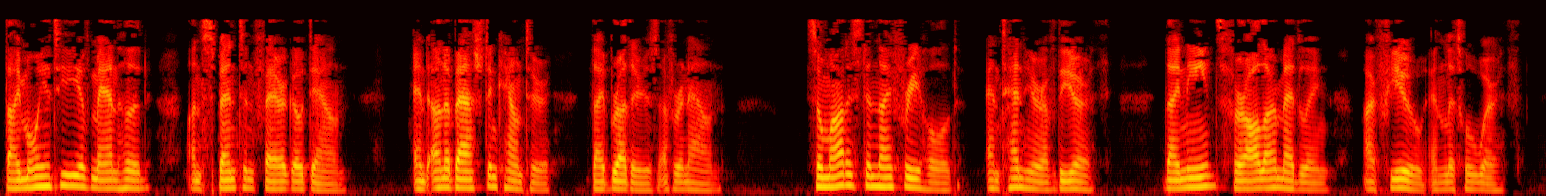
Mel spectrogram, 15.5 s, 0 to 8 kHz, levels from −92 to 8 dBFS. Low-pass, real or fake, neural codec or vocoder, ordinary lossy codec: 7.2 kHz; fake; codec, 16 kHz, 4 kbps, X-Codec, HuBERT features, trained on LibriSpeech; MP3, 24 kbps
